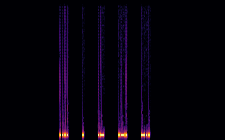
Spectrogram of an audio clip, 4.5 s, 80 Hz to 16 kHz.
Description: Morse code, heard as a keyed tone, about 48 wpm, spaced as for 23 wpm, 690 Hz. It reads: HEARD
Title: 4x Character Spacing - Top 500 Words - 50wpm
